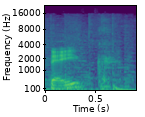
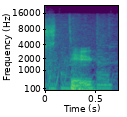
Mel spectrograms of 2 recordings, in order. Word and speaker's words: steak: Oh, it's pronounced steak, not stick.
